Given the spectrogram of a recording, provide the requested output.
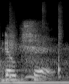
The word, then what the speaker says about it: Dopeché: So it's almost like saying dope shit, but without a T. So that's like the easiest way I could tell somebody dope shit.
